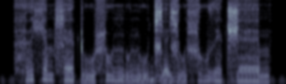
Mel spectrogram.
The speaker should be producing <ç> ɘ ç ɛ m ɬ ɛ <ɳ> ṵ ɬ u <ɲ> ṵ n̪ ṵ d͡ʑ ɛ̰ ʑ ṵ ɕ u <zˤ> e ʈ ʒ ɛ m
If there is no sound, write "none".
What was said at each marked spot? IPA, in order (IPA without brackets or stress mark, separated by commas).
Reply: h, ʈ, ɲ, ð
